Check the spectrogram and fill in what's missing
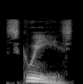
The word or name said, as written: squeezed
